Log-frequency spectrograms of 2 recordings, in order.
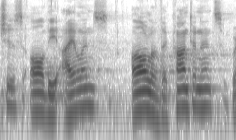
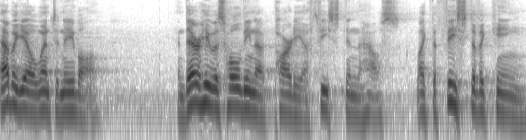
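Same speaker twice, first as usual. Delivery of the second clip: plain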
